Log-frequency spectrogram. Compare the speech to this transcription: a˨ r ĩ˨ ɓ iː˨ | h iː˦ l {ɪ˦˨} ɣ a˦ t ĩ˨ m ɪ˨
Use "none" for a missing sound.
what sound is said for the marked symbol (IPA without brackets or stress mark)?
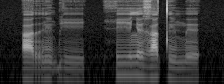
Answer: ɪ˦˨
